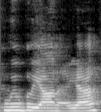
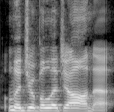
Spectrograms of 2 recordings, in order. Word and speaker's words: Ljubljana: It made me really laugh because you said it wrong either way, but it's Ljubljana. Yeah. – So that is like a classic, like, Ljubljana.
